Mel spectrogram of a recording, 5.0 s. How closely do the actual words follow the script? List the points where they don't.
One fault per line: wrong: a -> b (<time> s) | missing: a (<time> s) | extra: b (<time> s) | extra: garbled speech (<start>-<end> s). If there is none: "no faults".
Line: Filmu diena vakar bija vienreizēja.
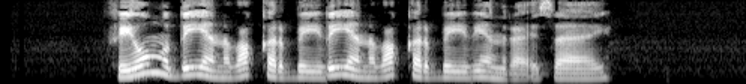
extra: diena vakar bija (2.2 s)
